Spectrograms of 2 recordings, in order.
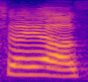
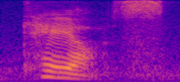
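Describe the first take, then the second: First: "Chaos" misread loudly with a ch start, "chay-os"; beginner's "Chaos" with ch as in chair; naive learner's guess. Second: "Chaos" with a hard k start, "KAY-os"; correct pronunciation. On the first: Pretend. Student tries out a beginner's reading, naive misreading. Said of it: "And if I see this word". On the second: Shown as a demonstration. Teacher models the word for syllable counting, correct pronunciation. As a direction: clear model of "Chaos", two syllables, first one stressed. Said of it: "I will pronounce it correctly for you".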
